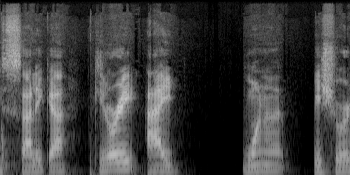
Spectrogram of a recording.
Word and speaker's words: Zalika Guillory: Me place presentar y estar aquí esta noche grabando con nosotros en el estudio de Webneticos estudio a Liman y Zalika Guillory.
